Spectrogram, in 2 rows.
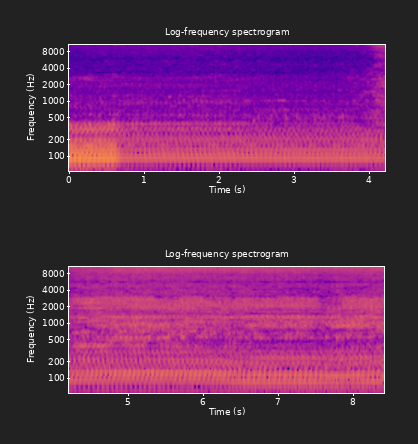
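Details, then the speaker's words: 2011 Ford 6.7 Power Stroke diesel revved from idle with a regular popping tick about four per second, begun after a pushrod and used rocker assembly were fitted; engine builders suspect a bent valve; more noticeable hot. "And ever since then, it's had this poppy sound. So engine builders think I just bent a valve potentially."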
